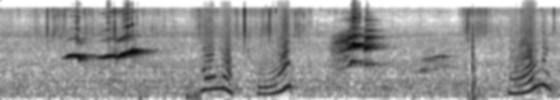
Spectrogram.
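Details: Morning chatter from a non-stop talking pet parrot: a rising whistled phrase followed by several loud, bending, voice-like syllables with rich harmonics, spaced about half a second apart, indoors.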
